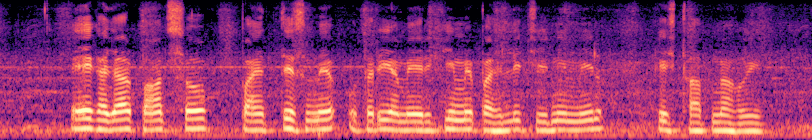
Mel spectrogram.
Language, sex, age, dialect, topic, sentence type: Hindi, male, 18-24, Kanauji Braj Bhasha, agriculture, statement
